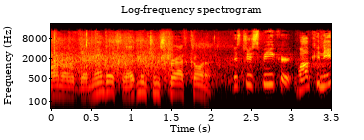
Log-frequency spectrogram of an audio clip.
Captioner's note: some Applause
